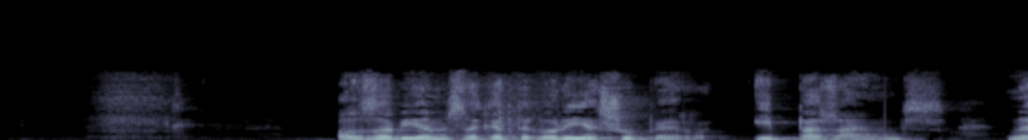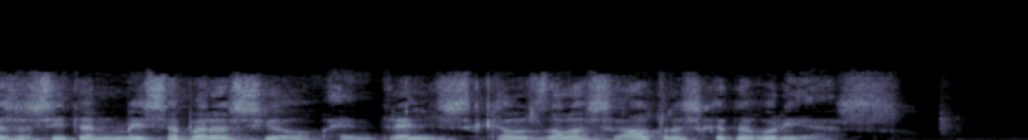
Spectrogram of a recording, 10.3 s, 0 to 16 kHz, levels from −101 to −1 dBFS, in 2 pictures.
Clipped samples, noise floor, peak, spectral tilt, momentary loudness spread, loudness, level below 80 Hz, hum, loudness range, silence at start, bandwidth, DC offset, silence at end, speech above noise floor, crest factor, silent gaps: under 0.1%; -88 dBFS; -24 dBFS; -4.5 dB/octave; 14 LU; -41 LUFS; -78 dBFS; none; 3 LU; 0.55 s; 8 kHz; under 0.1%; 0.65 s; 48 dB; 18 dB; none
